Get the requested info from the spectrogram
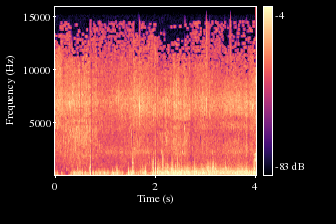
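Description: Wind buffeting the phone's microphone: a low, gusty rumble that grows stronger about halfway through, with a few light handling knocks.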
